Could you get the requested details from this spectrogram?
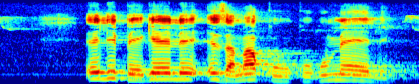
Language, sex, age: Zulu, male, 21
